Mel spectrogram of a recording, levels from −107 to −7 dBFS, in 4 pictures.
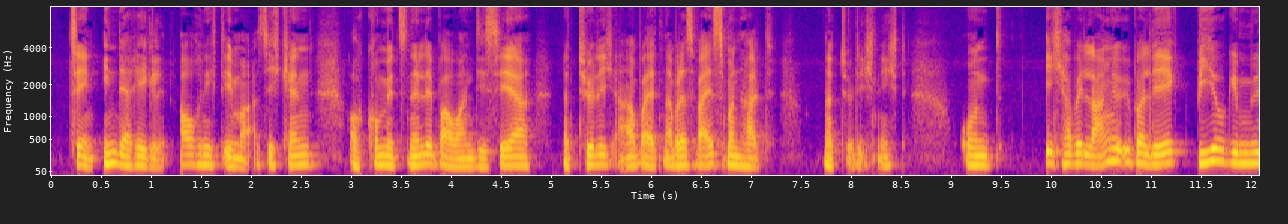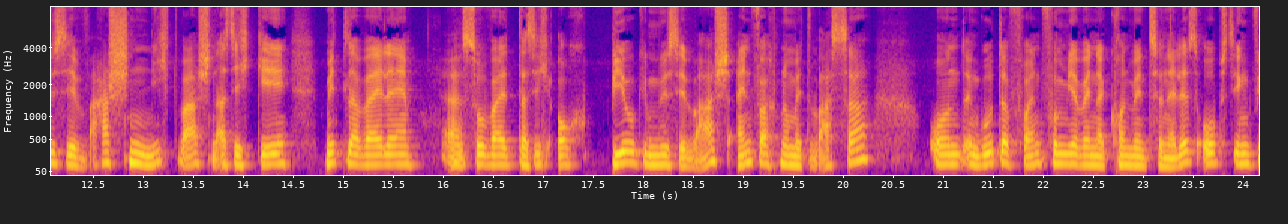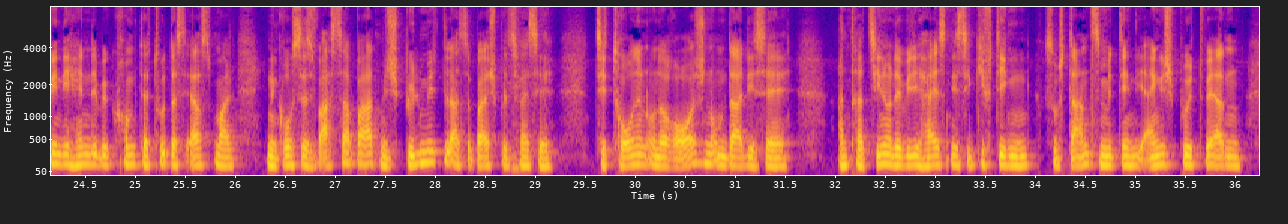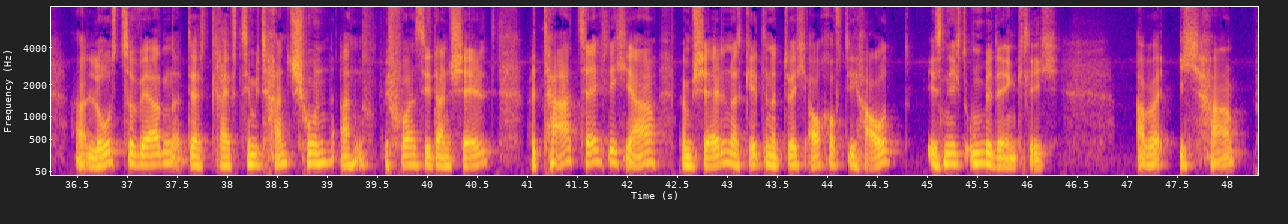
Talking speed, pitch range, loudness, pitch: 155 wpm, 115-140 Hz, -20 LUFS, 125 Hz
